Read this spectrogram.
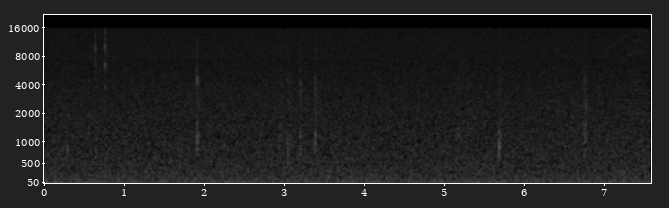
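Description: Short, soft game chimes ring out now and then as items are picked up.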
